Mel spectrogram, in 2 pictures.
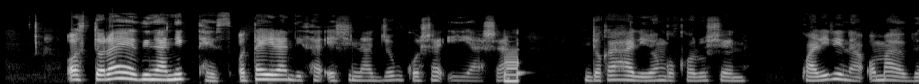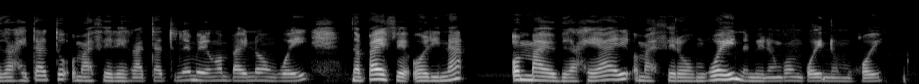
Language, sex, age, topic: Oshiwambo, female, 18-24, finance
